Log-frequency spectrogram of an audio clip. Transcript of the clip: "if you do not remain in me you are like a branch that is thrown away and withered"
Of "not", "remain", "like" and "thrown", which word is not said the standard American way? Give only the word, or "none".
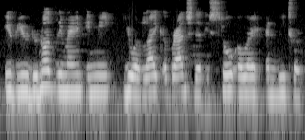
thrown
